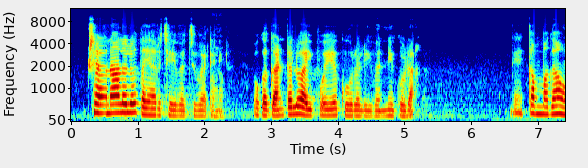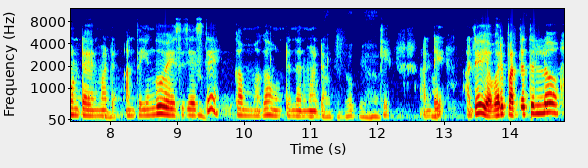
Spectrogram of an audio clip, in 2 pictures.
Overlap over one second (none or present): none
